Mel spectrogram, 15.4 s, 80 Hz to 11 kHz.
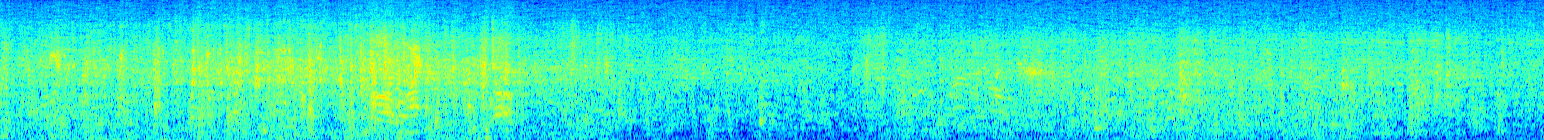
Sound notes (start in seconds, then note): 3.6 chatter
